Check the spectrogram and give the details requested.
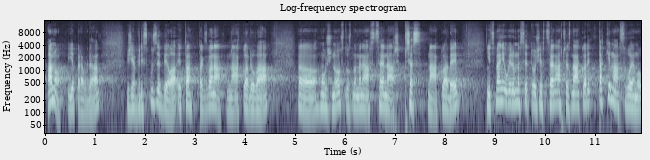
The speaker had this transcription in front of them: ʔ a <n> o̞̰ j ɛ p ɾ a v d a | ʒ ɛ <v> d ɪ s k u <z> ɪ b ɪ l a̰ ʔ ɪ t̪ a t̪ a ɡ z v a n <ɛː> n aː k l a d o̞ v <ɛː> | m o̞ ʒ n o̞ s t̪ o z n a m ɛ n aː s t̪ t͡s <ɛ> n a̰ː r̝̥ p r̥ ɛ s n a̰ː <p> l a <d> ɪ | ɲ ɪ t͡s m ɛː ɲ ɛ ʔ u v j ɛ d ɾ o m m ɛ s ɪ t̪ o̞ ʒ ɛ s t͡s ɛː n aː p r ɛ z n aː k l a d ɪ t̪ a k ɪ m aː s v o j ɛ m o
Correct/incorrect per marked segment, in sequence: correct, correct, correct, incorrect, incorrect, incorrect, incorrect, correct

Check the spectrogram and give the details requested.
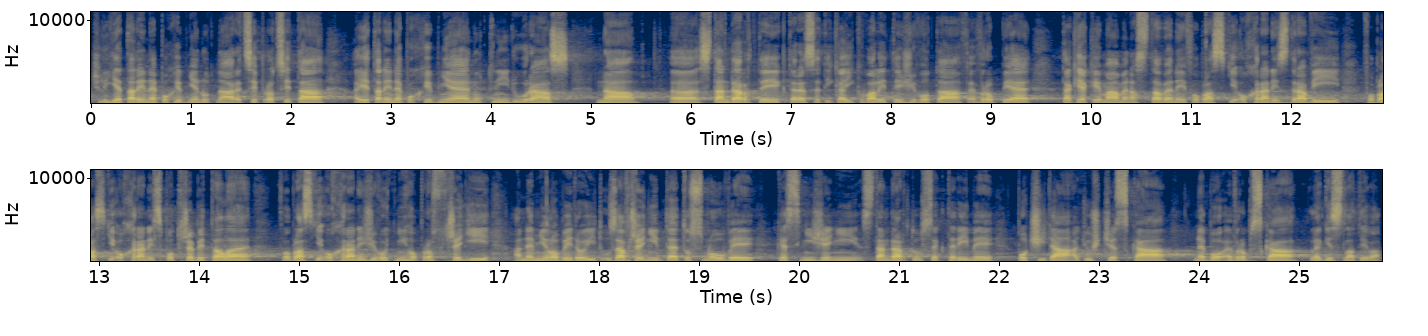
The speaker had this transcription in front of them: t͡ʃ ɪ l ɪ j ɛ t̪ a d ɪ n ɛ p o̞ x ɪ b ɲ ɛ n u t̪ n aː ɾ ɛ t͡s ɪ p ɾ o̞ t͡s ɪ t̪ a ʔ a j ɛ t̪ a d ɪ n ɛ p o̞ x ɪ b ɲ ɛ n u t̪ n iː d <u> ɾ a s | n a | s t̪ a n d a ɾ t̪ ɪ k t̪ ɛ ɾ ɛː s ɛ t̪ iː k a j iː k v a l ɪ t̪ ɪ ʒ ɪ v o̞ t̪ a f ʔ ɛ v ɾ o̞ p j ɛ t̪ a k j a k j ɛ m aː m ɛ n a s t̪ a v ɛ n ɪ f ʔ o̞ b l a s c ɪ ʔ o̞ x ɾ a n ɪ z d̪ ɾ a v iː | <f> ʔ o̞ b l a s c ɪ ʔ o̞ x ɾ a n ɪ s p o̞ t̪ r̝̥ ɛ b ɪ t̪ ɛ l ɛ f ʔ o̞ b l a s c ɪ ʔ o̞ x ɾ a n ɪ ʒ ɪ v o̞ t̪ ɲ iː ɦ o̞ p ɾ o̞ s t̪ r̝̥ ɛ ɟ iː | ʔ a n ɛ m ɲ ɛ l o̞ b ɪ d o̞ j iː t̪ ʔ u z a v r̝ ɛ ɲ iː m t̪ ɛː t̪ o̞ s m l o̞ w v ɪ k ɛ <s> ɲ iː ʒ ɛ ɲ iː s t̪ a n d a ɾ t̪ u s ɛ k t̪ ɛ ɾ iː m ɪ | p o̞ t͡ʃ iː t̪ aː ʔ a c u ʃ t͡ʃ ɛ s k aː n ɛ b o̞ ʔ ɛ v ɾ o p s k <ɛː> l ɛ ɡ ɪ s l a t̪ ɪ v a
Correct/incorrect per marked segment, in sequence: incorrect, correct, correct, incorrect

